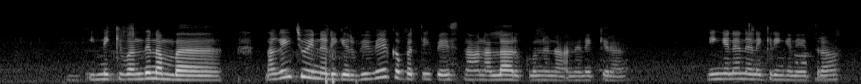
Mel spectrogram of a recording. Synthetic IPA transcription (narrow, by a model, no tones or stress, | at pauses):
ɪnːɪkːɯʋɐnd̪ɯnɐmbɐ | nɐɣɐɪt͡ʃːujɪnɐɽɪkːɪɾʋɪʋeːkɐpːɐt̪ːipeːsnaːnɐlːaːɪɾɯkːʊ̃nːɯnãːnɪnɛkːɪɾẽː | niːŋɡɐɛnːɐnɪnɛkːɪɾiːŋɡɐneːt̪ːɾaː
